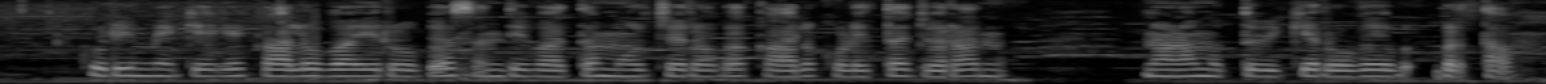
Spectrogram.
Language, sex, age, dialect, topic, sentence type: Kannada, female, 18-24, Central, agriculture, statement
